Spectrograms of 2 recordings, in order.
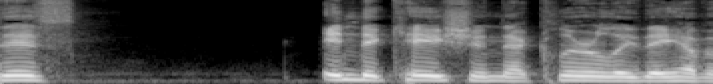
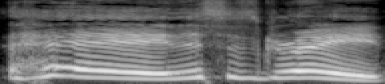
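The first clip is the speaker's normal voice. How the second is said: mock cheer; 6 semitones higher, much slower than usual. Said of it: "it was like".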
